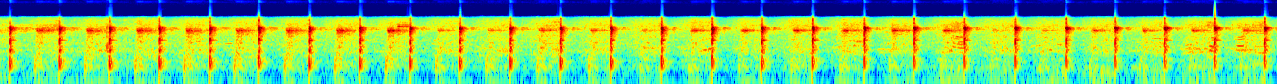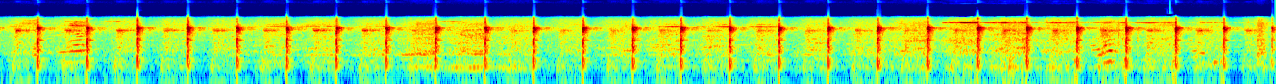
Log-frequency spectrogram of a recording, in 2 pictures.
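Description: Hand hammering of gold leaf packed between papers in a leather wallet, in a steady even rhythm of about two blows a second.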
